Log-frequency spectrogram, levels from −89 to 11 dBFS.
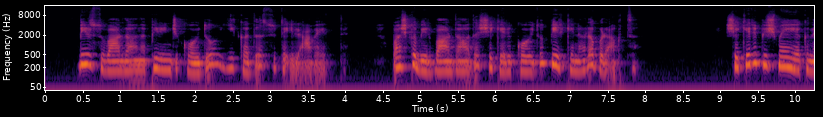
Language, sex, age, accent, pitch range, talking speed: Turkish, female, 60-79, native, 175-245 Hz, 125 wpm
